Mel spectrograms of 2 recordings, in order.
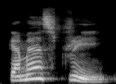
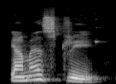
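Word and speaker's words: chemistry: तो ध्यान दीजिएगा यहां पर सीएच में जो होता है एच जो होता है इसे नहीं पढ़ते क्योंकि ग्रीक ओरिजिन है। सीएच ग्रीक ओरिजिन में सीएच को क पढ़ते हैं।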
